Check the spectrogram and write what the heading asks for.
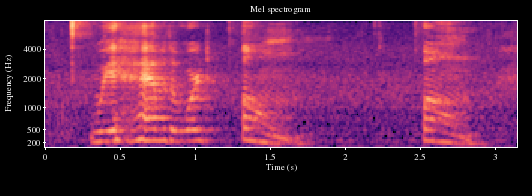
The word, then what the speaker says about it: pão: Guys, it's not pau. Pau. Not pau. Don't say, oh, no. It's not a good idea for you to say that. People will mock you forever if you say pau. So say pão.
